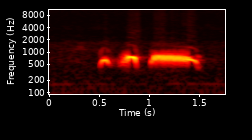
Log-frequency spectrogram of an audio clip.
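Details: Spotted dove calling in the early morning to lure wild doves, a 'thổ đồng' style voice: two short mellow hooting notes followed by one long, low, finely purring coo, over a silent background.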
